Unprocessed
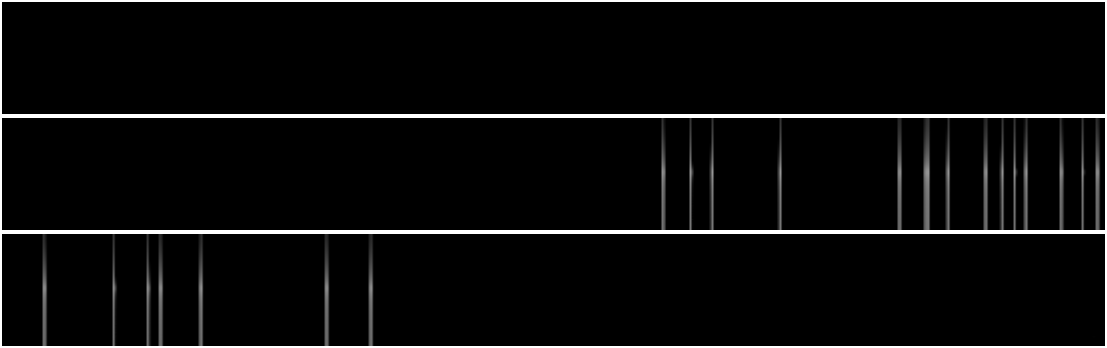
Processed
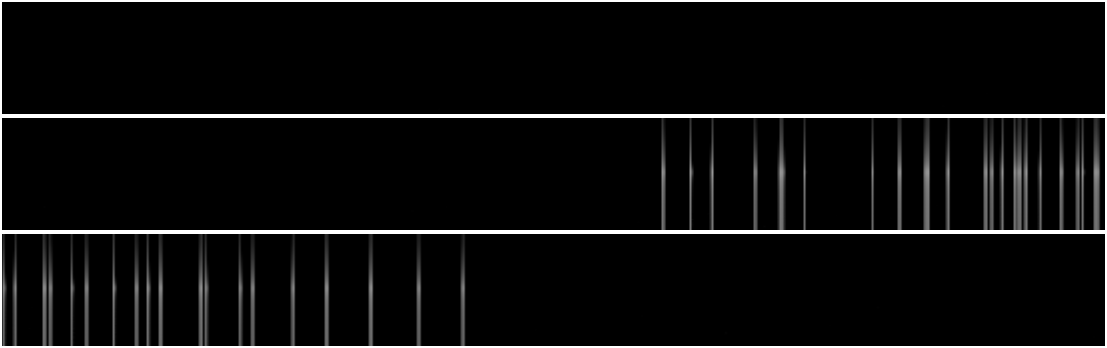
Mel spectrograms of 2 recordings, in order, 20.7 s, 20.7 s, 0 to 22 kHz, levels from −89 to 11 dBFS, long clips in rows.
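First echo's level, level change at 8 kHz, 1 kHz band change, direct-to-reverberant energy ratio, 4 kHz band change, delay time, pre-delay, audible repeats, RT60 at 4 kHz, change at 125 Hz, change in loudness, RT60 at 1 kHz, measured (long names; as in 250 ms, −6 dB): −4.5 dB, +1.5 dB, +1.5 dB, no reverb audible, +1.5 dB, 576 ms, no reverb audible, 1, no reverb audible, +1.5 dB, +0.5 dB, no reverb audible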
